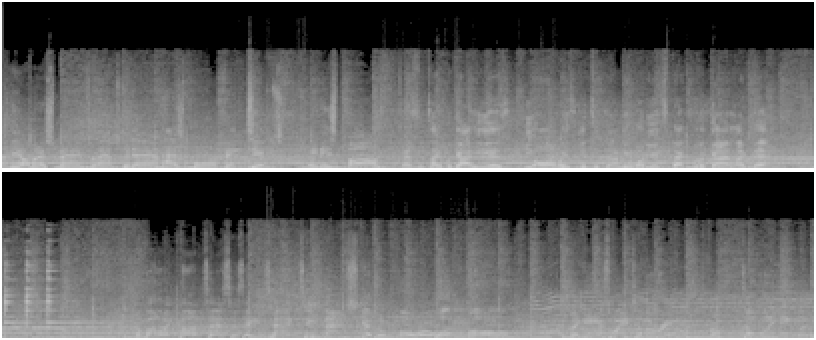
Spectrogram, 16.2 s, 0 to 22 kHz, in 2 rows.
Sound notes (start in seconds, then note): 0.0 crowd cheering; 9.6 bell ringing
